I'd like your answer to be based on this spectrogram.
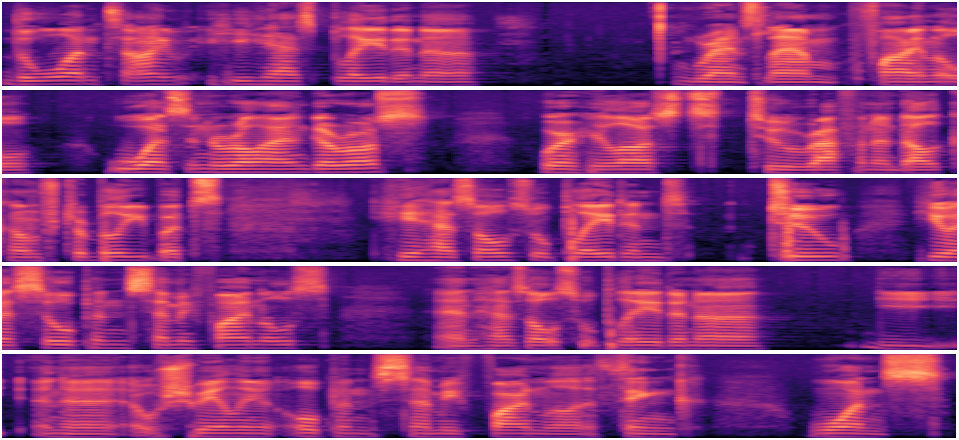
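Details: Adult male self-reported stutterer speaking English as a non-native language; word repetitions; stuttering.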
